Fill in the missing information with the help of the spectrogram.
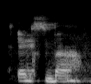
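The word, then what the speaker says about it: x̄: okay it just means the sample mean okay x-bar it's a sample mean and that's great which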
